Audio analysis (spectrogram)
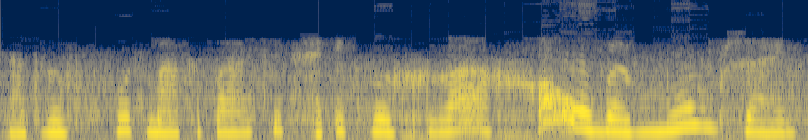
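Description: A woman's voice: sits high, measured pace. A woman playing a small, devoted toy dog in an old radio drama, childlike and eager to please. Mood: trusting, wistful. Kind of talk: 1960s Dutch radio drama acting. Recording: noisy, muffled old radio recording.

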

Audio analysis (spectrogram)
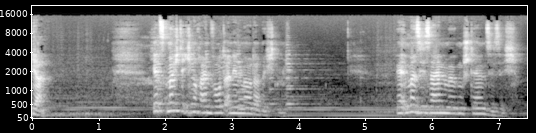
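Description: A woman's voice: mid-range voice, very animated, unhurried, pauses often, over music. A woman playing a police chief inspector in a radio drama, articulate, earnest and matter-of-fact. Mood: formal, composed. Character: determined, composed female police chief inspector. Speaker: police detective. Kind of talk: scripted radio drama dialogue.

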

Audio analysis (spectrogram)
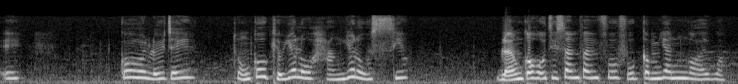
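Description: A woman's voice: high-pitched, moderate pace, pauses often, darkish tone, close to an everyday voice. A woman with a Hong Kong Cantonese accent playing an impulsive, jealous young woman spurned in love, thinking aloud in exclamations in a 1970s radio drama. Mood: jealous, bitter. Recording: noisy old radio drama recording.

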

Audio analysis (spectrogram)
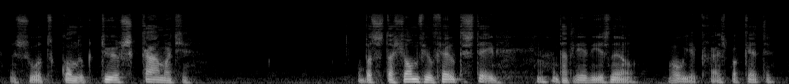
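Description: An actor playing an older, frank and dominant man who reminisces intimately in short phrases, in a radio play with a husky, gravelly voice. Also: fairly low pitch, dark tone, full character voice.

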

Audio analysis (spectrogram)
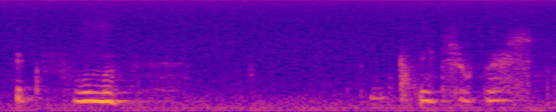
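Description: A woman's voice: takes it slowly, a little hiss or hum, lightly acted. An actress playing a frightened young female student in a radio drama, hesitant and pleading. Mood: anxious, pleading. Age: young adult. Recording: muffled phone-like old radio recording.

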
